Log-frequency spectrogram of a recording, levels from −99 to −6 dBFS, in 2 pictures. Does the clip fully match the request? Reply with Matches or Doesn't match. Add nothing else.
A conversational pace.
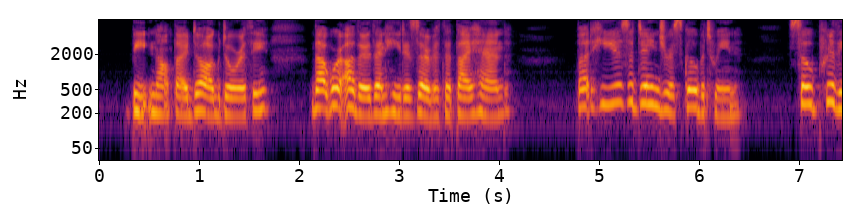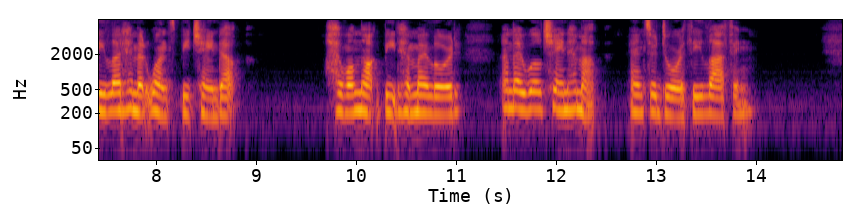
Matches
